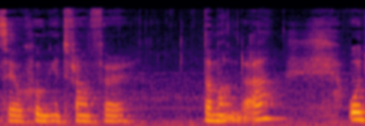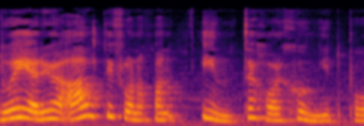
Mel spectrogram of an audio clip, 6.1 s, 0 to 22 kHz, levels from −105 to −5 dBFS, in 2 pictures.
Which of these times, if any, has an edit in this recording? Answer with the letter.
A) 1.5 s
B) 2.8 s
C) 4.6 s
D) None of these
C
